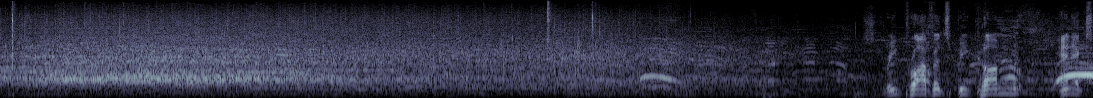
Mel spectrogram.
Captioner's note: crowd cheering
